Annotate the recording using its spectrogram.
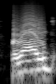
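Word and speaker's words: write: राइट एन ऐसे about your best friend. यहाँ पर आपका जो राइट है उसमें डब्ल्यू साइलेंट है।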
